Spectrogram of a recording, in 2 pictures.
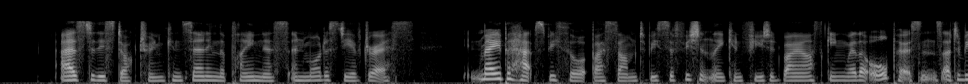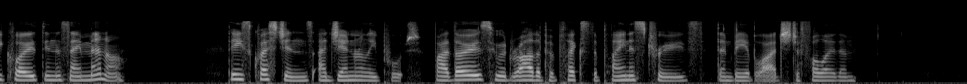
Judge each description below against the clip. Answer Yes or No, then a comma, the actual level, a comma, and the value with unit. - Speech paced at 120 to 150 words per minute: No, average, 175 wpm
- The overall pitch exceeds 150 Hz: Yes, medium, 185 Hz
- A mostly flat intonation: Yes, narrow, 2.1 semitones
